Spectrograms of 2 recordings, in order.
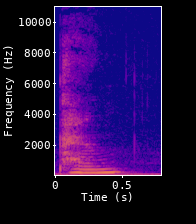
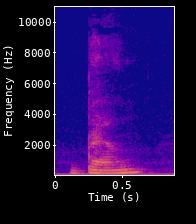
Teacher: the phoneme p is opposed to the phoneme b due to the presence and absence of voice. It is the only distinctive feature of this minimal pair.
